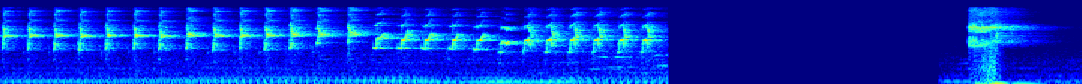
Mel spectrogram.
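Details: Fighter lovebird chattering in the 'ngekek' style used to make other lovebirds answer; over three seconds of fast, shrill pulsed trilling, then a sudden cut to silence and one brief sharp squawk.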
